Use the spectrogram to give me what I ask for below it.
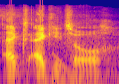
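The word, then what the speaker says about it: Exeggutor: shitty to me mate it's pronounced X eggor oh well I'm sorry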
